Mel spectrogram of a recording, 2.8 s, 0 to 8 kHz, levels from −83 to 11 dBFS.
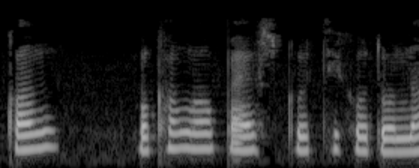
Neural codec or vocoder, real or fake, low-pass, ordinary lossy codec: codec, 16 kHz, 16 kbps, FunCodec, trained on LibriTTS, 50 frames a second; fake; 7.2 kHz; MP3, 24 kbps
